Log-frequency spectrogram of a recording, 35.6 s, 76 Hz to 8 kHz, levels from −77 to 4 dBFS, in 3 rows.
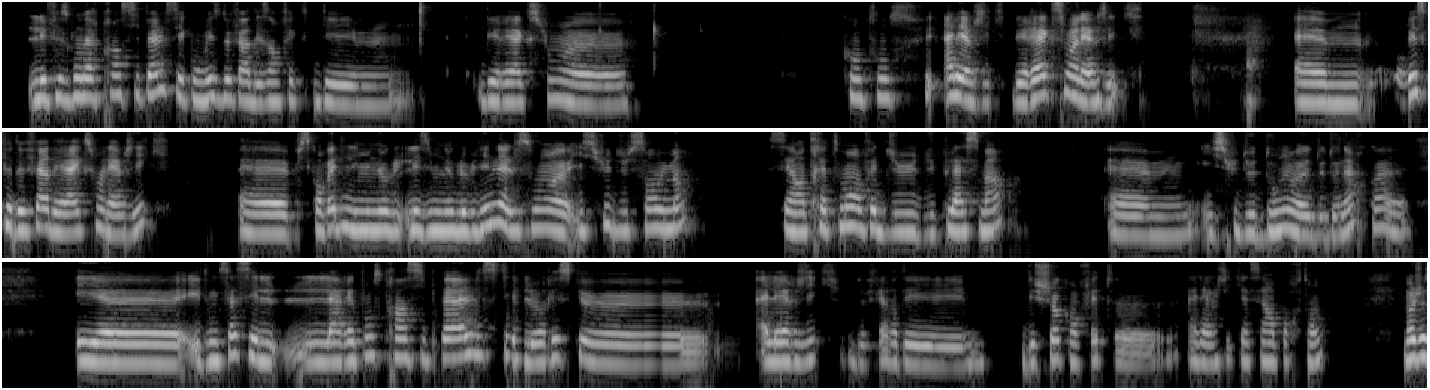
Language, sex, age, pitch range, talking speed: French, female, 20-39, 195-230 Hz, 140 wpm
